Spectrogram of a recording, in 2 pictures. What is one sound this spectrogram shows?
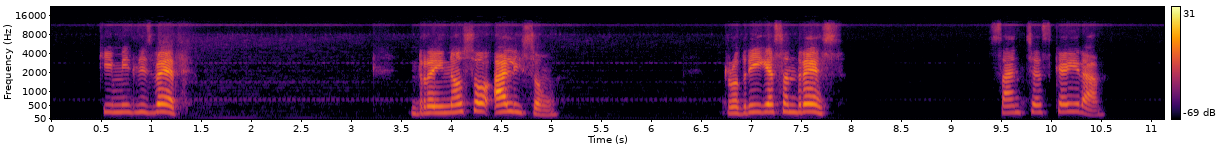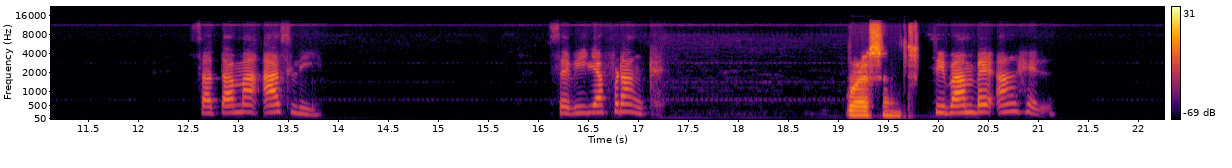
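A young woman speaks in short phrases over an online call, with pauses between them.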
